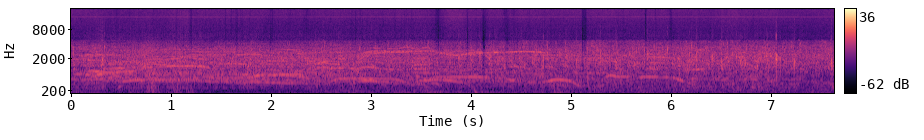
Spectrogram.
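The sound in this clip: A crowd at a political rally in Kansas City applauds and cheers a speaker's welcome. Loud, sustained clapping runs throughout, with shouts and whoops rising above it.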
